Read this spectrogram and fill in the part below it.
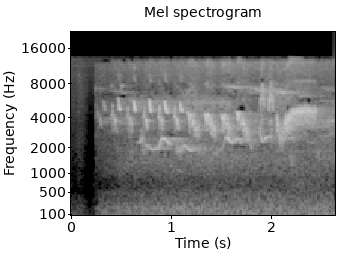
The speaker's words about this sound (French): sommes toujours au Zoo de la Flèche et si vous avez le bonheur d'entendre euh, ces jolis petits oiseaux, eux sont en liberté hein, et pas les oiseaux d'exposition euh, du zoo.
